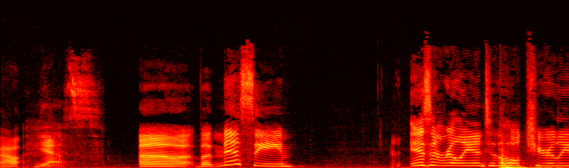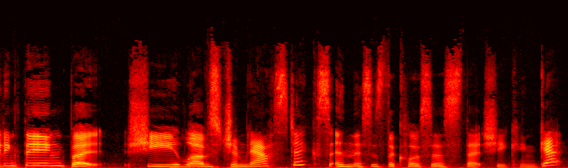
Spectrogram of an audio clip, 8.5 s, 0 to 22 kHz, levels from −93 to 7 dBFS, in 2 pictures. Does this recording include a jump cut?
no; 0 cuts

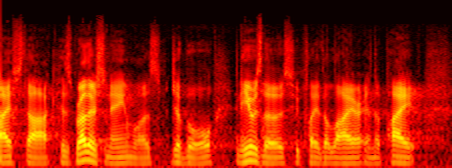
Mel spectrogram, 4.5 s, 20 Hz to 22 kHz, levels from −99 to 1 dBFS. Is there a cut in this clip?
yes; 2 cuts; at 1.6 s, 2.6 s

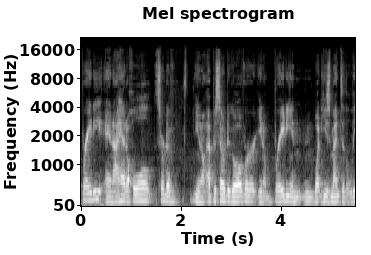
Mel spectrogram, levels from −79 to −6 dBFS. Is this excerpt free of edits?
yes; 0 cuts

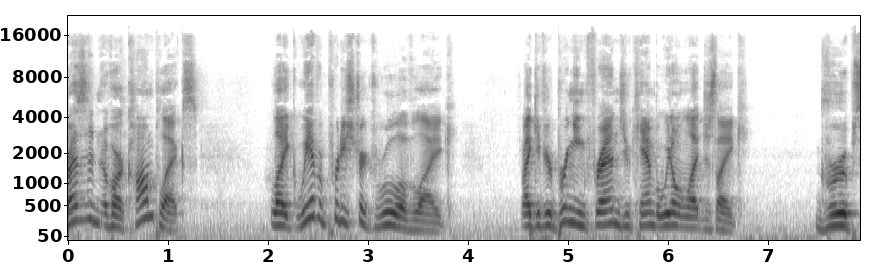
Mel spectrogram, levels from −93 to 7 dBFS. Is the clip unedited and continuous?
yes; 0 cuts

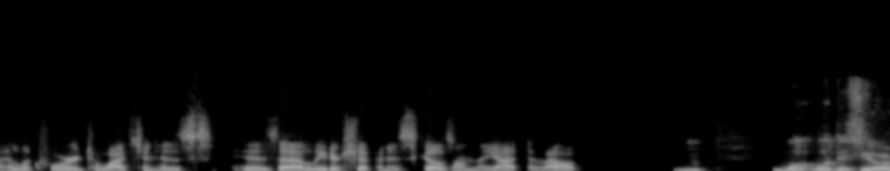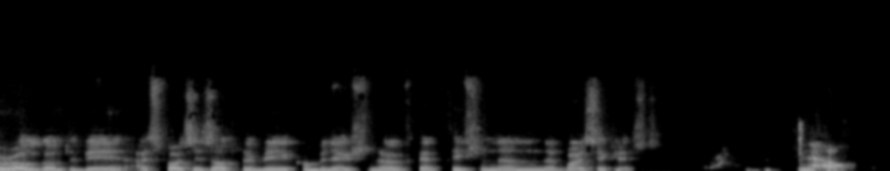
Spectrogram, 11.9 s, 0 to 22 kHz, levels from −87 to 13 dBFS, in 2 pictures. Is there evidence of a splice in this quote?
no; 0 cuts

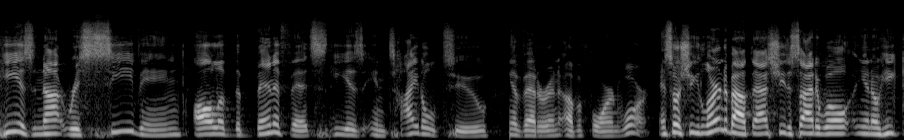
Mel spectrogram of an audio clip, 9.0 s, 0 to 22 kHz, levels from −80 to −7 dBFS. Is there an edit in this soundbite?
yes; 4 cuts; at 1.9 s, 3.3 s, 5.1 s, 6.5 s

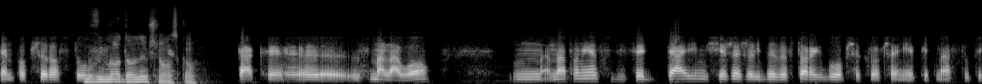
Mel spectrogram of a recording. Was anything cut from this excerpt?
no; 0 cuts

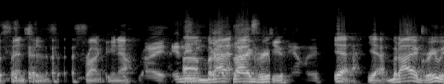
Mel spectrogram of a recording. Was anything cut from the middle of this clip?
yes; 4 cuts; at 1.1 s, 2.3 s, 2.7 s, 3.3 s

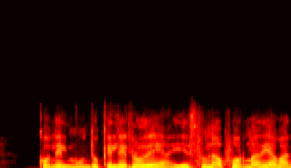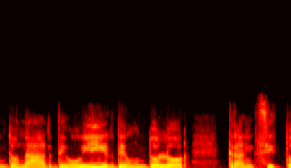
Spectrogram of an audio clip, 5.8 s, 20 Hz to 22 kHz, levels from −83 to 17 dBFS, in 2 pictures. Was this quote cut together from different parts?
no; 0 cuts

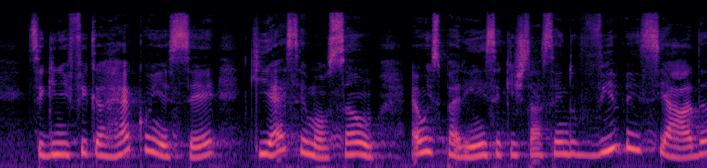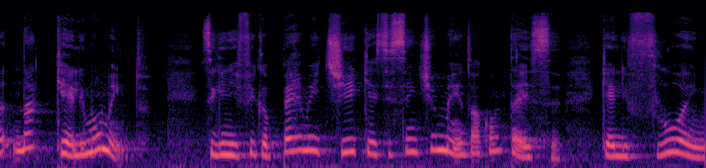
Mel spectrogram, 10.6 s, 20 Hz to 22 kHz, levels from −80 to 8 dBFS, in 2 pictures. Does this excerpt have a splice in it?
no; 0 cuts

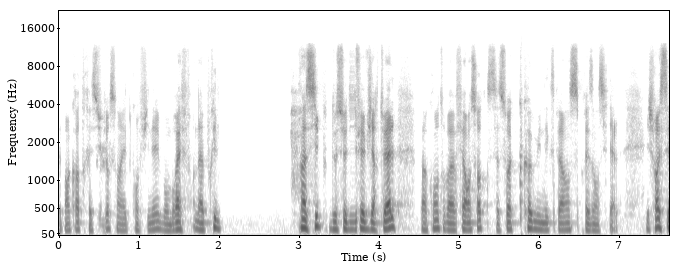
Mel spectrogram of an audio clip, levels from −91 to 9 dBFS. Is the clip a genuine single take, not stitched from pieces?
no; 2 cuts; at 3.7 s, 4.9 s

